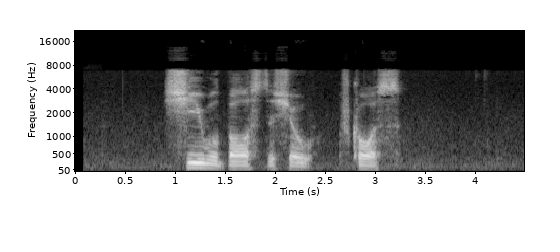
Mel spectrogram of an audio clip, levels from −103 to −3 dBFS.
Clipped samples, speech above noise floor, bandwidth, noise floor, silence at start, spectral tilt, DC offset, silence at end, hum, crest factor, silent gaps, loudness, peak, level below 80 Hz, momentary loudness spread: under 0.1%; 41 dB; 7.2 kHz; -61 dBFS; 0.9 s; -4 dB/octave; under 0.1%; 1.25 s; none; 18 dB; none; -21 LUFS; -6 dBFS; -64 dBFS; 15 LU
